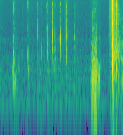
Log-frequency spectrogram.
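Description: Computer keyboard typing: a quick run of separate key clicks, with one heavier key press near the end.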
